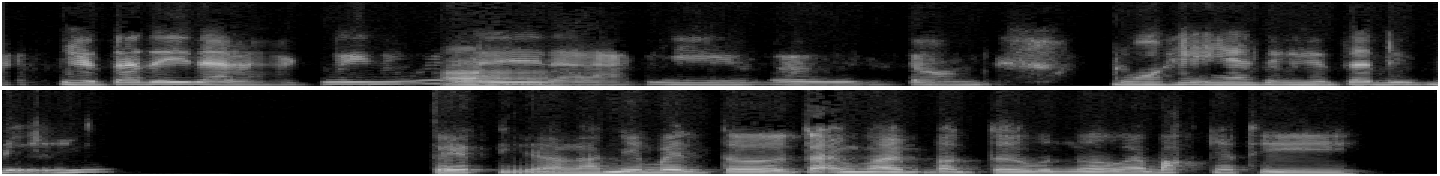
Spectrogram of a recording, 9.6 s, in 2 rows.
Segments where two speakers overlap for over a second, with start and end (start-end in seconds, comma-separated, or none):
none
